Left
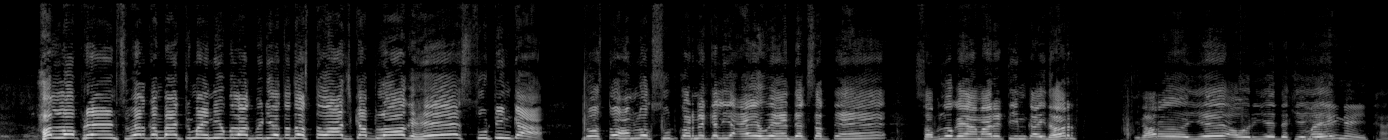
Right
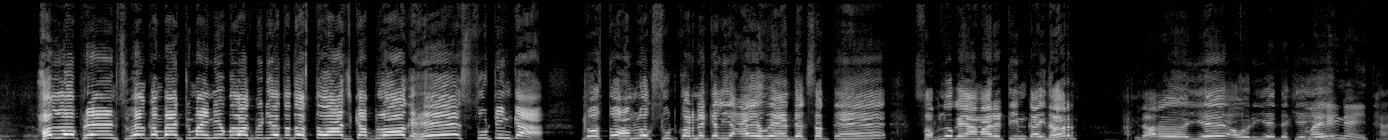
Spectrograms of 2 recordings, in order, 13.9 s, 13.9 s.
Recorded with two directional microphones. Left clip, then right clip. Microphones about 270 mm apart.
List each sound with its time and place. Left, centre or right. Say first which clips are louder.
0.3 s a man's voice: right 7 dB; centre
12.2 s a man's voice: right 2 dB; right
13.2 s speech: right 4 dB; centre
